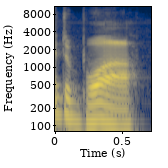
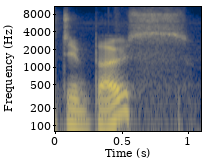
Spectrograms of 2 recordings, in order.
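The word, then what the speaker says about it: Du Bois: seeking higher education w.e.d now i would say dubois but apparently the american pronouncing is dubose just because americans took a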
